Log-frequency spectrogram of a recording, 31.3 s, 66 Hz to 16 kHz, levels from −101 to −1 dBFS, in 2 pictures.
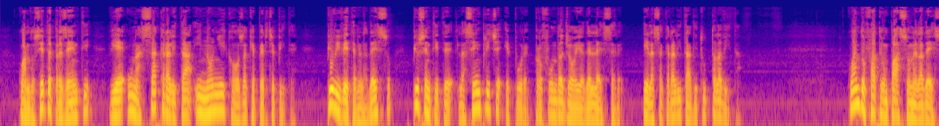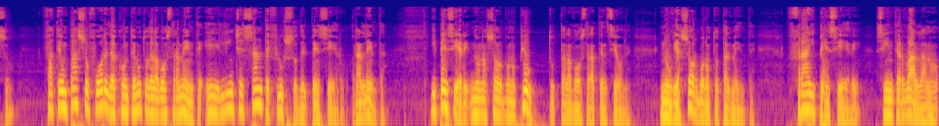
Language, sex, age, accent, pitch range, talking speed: Italian, male, 50-69, native, 80-115 Hz, 130 wpm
